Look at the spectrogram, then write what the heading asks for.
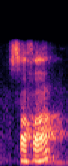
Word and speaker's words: ça va: Jadi komong safa. Jadi c ada di bawahnya seperti ini. Garis itu seperti pembacaan s ya. S ya. Jadi safa.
